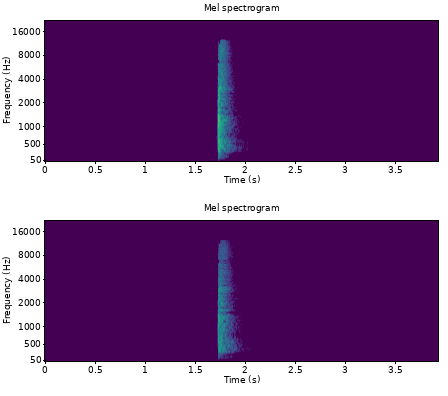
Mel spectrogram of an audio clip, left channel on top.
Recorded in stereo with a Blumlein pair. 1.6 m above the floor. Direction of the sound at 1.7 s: 30° left.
